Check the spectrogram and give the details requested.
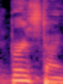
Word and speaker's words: Bernstein: that I remembered uh like for instance Leonard Bernstein how do you pronounce his last name Bernstein sorry thank you Leonard Bernstein um uh somewhere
